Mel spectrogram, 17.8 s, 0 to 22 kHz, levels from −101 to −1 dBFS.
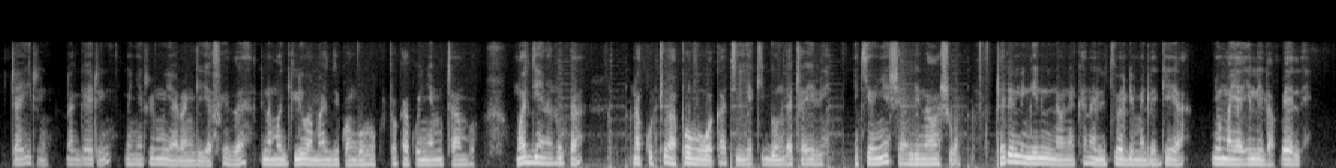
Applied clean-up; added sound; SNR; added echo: neural separator model SepFormer DNS4.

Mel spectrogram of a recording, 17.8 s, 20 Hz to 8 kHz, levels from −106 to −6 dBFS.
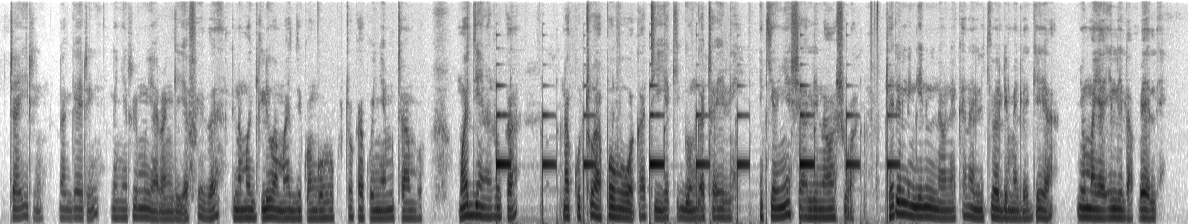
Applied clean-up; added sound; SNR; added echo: none; Guitar; -1 dB; none.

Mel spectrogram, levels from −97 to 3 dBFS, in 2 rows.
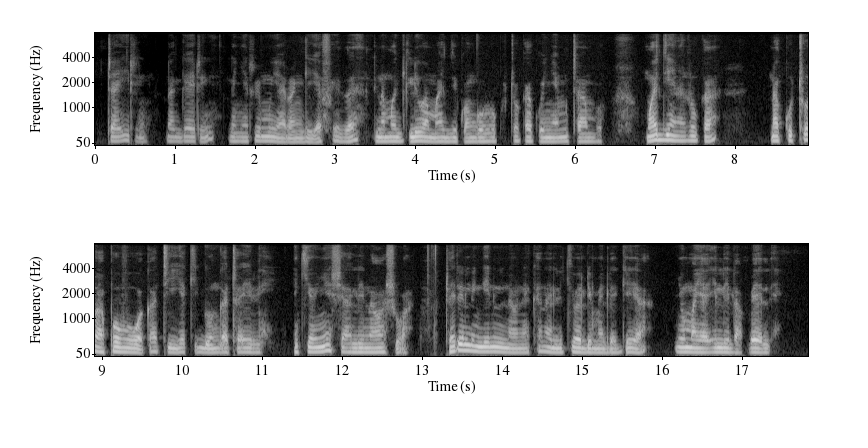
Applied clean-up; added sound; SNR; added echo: none; none; none; none.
